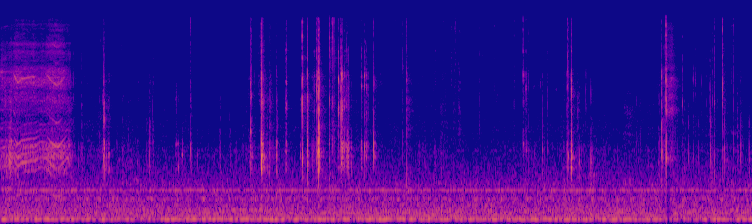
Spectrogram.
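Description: Scattered clicks and taps of hard plastic being handled: a plastic coin bank turned over in the hands, its battery cover and a loose plastic part knocked about, with a coin, over a steady low hum. The sharpest clicks come in a cluster about five to seven seconds in and once more near the end.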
